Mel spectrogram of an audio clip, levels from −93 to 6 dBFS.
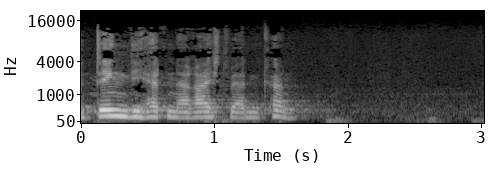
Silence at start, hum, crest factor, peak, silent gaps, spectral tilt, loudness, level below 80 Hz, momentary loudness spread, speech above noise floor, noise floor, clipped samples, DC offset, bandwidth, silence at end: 0 s; none; 20 dB; -4 dBFS; none; -6 dB/octave; -24 LUFS; -60 dBFS; 15 LU; 35 dB; -57 dBFS; under 0.1%; under 0.1%; 13.5 kHz; 1.4 s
